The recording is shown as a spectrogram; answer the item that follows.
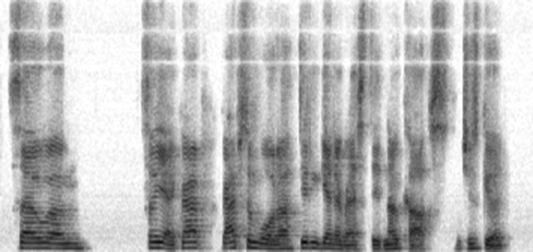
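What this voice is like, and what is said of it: British accent. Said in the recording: “this British accent”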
